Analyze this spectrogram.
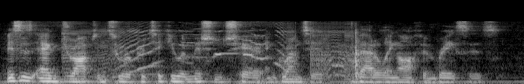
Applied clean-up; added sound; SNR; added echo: none; Squeak; 9 dB; reverberation time 0.8 s.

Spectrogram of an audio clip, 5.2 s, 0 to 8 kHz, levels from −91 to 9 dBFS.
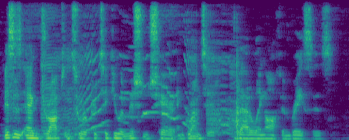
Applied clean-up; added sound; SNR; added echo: classical method WPE with log-MMSE.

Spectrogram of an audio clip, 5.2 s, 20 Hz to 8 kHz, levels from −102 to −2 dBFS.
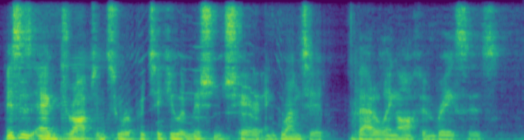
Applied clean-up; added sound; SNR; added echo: neural separator model SepFormer DNS4.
